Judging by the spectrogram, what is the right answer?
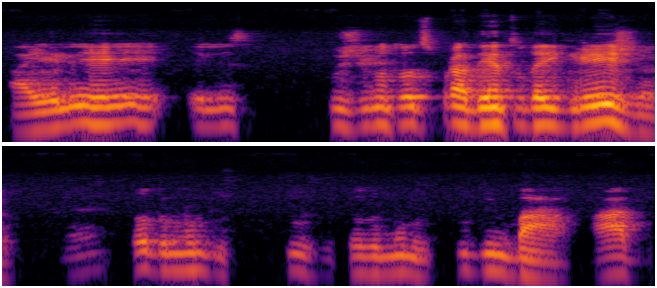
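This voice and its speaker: Man over a tinny line. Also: medium pitch. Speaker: podcast host. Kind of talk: casual chat, recounting a story.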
